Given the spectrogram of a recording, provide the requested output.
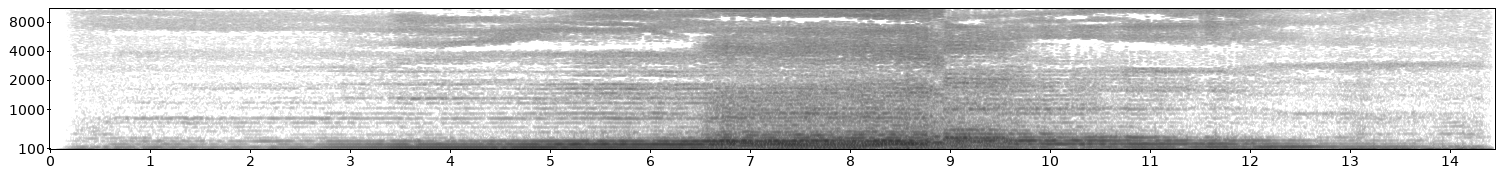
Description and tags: long processed vocal drone w/ "glitch" at height of swell.
glitch, drone, voice, envelope, swell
